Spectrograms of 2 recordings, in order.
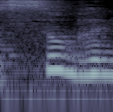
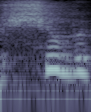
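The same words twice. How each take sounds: First: The word begins with an 's' sound. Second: The word begins with an 'sh' sound. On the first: The speaker calls it wrong. "श और स की गड़बड़" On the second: The speaker calls it right. "शुभ की जगह"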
